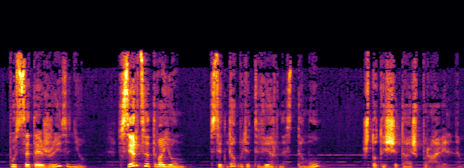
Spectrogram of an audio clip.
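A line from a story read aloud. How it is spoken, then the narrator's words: Tender cooing. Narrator (Russian): нежно проворковала она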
